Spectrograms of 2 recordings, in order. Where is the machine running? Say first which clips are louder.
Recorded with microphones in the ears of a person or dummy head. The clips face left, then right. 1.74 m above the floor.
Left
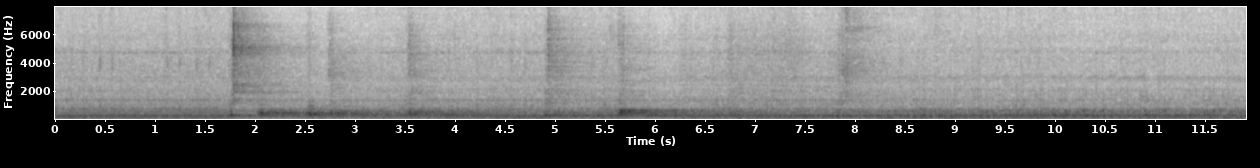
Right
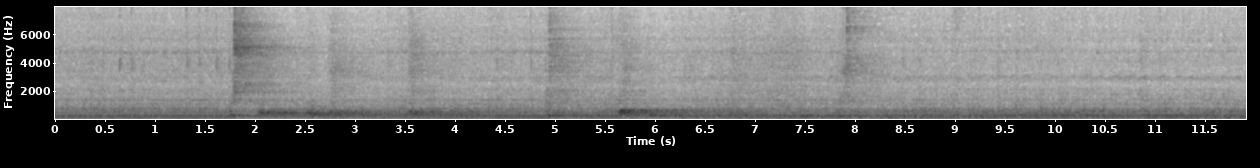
Even; 30° left (ahead or behind), 1.7 m.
